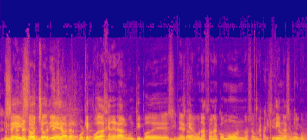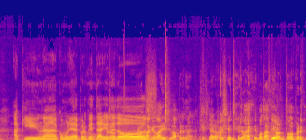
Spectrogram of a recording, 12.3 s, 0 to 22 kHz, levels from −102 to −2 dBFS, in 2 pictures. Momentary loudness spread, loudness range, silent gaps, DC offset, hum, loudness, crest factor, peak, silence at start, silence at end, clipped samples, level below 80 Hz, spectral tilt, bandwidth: 13 LU; 7 LU; none; under 0.1%; none; -17 LUFS; 16 dB; -2 dBFS; 0 s; 0 s; under 0.1%; -44 dBFS; -5.5 dB/octave; 15.5 kHz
